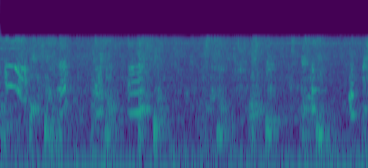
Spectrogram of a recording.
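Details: Litter of twelve-day-old Mastiff puppies just starting to walk, giving overlapping soft whimpers and low grunting squeaks, several pups at once in a continuous murmur.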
